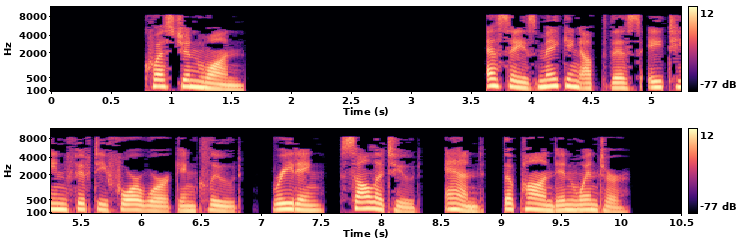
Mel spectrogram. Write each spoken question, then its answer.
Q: Essays making up this 1854 work include Reading, Solitude, and The Pond in Winter.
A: The answer is Walden, or Life in the Woods.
